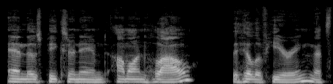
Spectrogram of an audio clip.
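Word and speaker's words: Amon Lhaw: Amon Hlau? Hlau? Okay. Hlau, yeah. Yeah, because the AW is pronounced the same as the AU. So it's ow, not aw.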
